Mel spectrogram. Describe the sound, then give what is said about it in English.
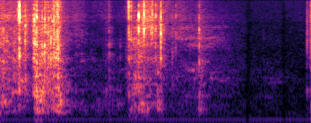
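Gift wrapping paper being unwrapped: a few short, crisp bursts of crinkling and rustling paper with brief pauses between them, and no voices. “Jared, open the damn gift.”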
